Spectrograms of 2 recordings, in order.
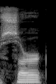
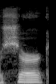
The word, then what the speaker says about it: shirk: actually got a name cirque or shirk however you want to pronounce it it is the sin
